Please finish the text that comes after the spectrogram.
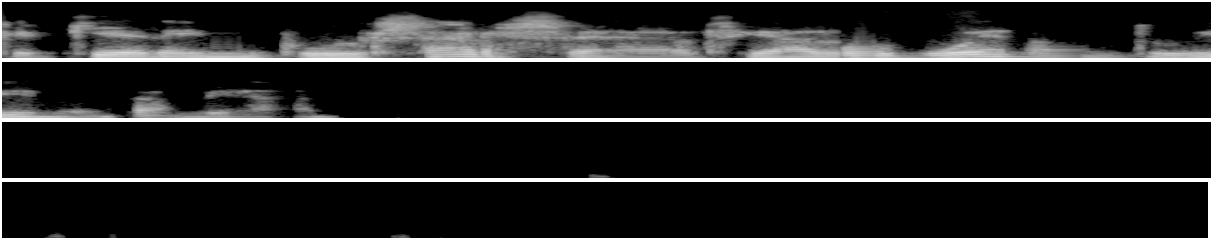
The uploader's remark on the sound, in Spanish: Esta meditación es una grabación de un encuentro online en vivo.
